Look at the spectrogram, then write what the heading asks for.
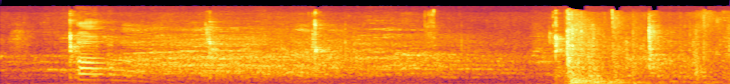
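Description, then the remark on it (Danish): A door bursts open with a loud clatter near the end, after an earlier softer click, with no knock beforehand and faint voices in the room. “Hvorfor fanden banker du ikke på? Lås dog døren, det er et lukkum.”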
